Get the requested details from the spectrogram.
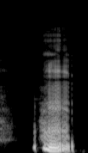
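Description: A dog lets out a loud, close growling bark, one short rumbling burst with a quick yap before it, then silence. No one speaks.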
